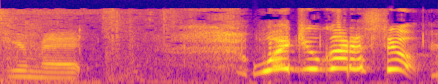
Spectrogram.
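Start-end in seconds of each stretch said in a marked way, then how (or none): 1.2-2.1 much higher, louder indignant complaint; outraged whine. Real, not acted. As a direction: cry out at the player who robbed you. Complaining at thief in game.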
